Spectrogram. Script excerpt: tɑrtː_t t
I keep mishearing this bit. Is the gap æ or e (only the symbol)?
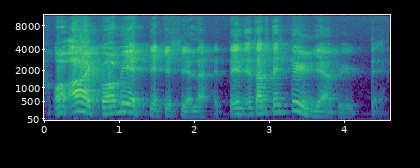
e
